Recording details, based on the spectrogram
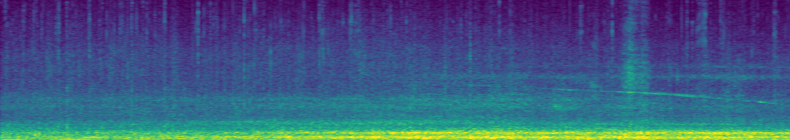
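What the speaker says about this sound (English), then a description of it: "There's the streetcar." A streetcar rumbles steadily past at a distance on a rainy evening, a continuous low roar with faint high whine over city night ambience.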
